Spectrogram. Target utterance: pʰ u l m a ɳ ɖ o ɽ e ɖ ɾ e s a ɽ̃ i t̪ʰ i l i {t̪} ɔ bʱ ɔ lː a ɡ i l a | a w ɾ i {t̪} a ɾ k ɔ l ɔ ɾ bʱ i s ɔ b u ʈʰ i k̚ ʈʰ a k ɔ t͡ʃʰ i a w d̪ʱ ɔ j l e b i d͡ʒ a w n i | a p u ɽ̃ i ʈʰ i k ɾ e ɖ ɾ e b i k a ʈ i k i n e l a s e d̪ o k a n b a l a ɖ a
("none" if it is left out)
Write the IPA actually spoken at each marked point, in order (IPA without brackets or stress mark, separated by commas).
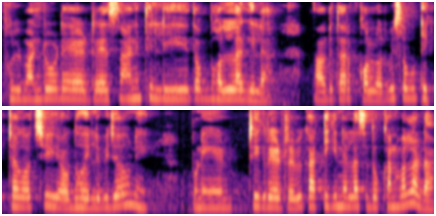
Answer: t̪, t̪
